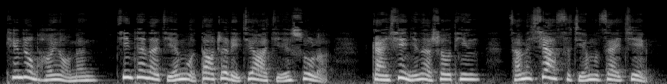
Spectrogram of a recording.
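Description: A woman teaching a radio language lesson in a slightly high, mellow voice with a breathy edge. She explains each point clearly and speaks straight to her listeners, recorded close on a studio microphone. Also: lively intonation, normal speed. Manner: clear, instructive, addresses listeners directly. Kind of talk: scripted radio lesson narration.

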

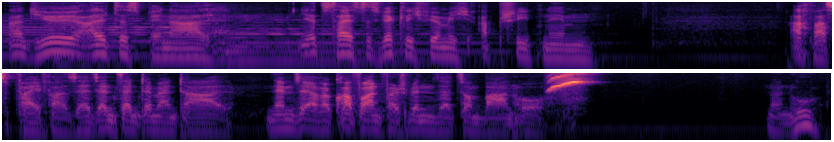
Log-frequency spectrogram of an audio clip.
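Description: A man's voice: deep voice, a little slow, long pauses, fairly bright tone, soft background music. An actor playing a playful, romantic grown man posing as a schoolboy in a German radio play, dryly teasing. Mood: wistful. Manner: dry, teasing. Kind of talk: German radio drama acting.

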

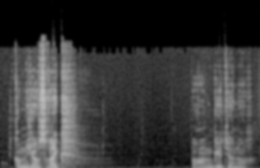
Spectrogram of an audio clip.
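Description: A young man with a low voice, awkward and laconic. He gives things out in short, dry fragments, in the understated manner of a radio play. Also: lively intonation, unhurried. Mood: deadpan, resigned. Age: young adult. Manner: terse, clipped, matter-of-fact fragments. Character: awkward, laconic young man, student hopeful, unlucky and deadpan. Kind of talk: naturalistic radio drama acting.

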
